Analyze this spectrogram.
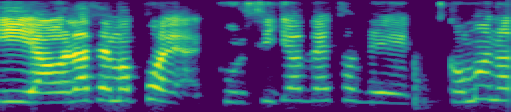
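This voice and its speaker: In an Andalusian accent, a woman talks fairly quickly in a high pitch. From Andalusia, Córdoba (southern Spain). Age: 20s. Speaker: translator and interpreter living in Japan. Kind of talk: casual interview chat. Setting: video call.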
